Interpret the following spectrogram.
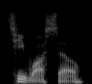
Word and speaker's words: Twassel: No, his actual pronunciation is Twassel.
